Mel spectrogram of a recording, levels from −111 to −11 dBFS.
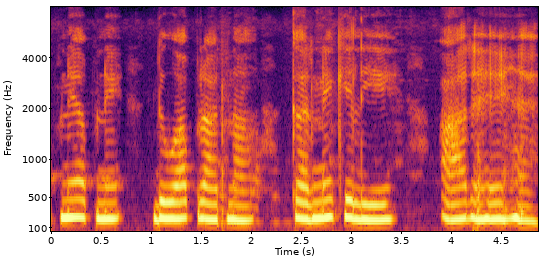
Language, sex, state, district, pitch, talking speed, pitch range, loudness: Hindi, female, Chhattisgarh, Raipur, 215 Hz, 125 wpm, 205-220 Hz, -13 LUFS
